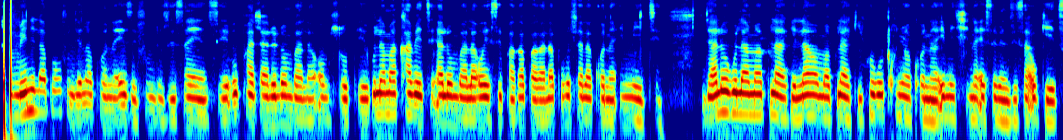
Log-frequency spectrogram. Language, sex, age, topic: North Ndebele, female, 18-24, health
